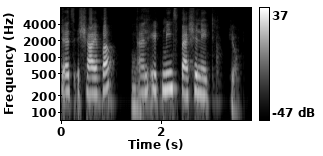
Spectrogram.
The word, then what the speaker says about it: Shaiqua: सर, इट is pronounced as शायका एंड it means passionate.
